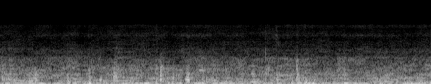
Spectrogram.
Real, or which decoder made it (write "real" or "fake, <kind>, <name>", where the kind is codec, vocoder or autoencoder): fake, codec, SNAC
